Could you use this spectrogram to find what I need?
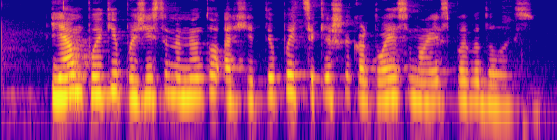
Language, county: Lithuanian, Marijampolė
